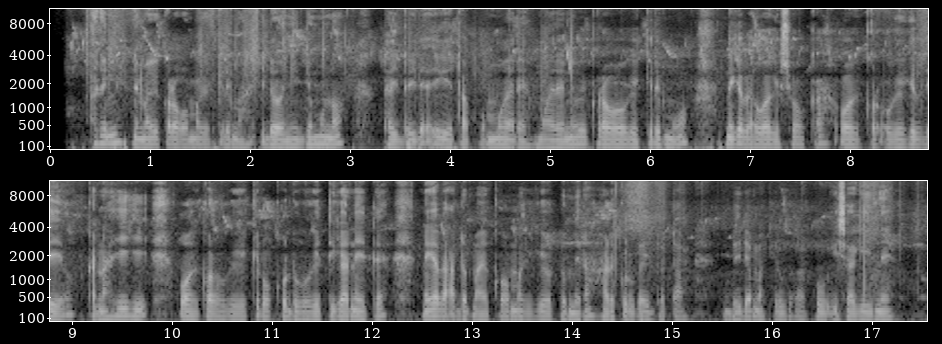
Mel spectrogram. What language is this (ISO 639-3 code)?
kik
